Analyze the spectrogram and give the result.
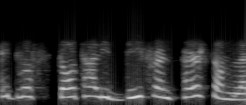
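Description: A woman with a Polish accent talks in an animated tone with lively intonation. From Poland. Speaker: life coach. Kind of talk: interview.

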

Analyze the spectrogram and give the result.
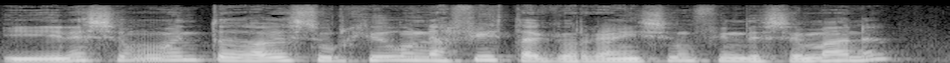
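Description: A man speaks at a very fast pace with a Rioplatense accent. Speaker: swinger party organizer. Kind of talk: interview.

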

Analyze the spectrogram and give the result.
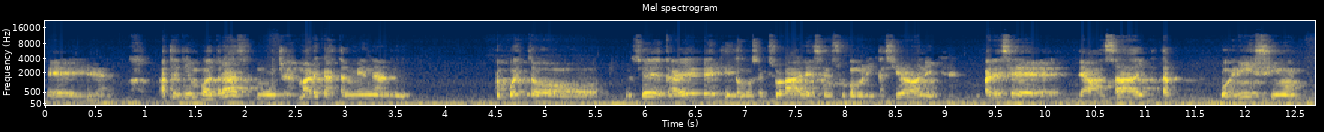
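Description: A man speaks at a very slow pace. Audible room echo and noticeable background noise fill the recording. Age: 30s. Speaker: advertising professional. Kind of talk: interview.

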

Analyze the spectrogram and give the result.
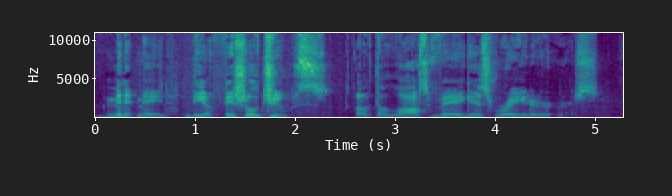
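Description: Talking at a fairly slow pace, a man puts on a character voice. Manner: put-on.

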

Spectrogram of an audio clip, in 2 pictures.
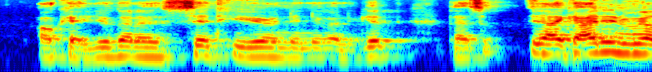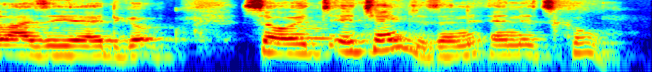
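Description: A dark, mellow tone at a fairly quick pace with ordinary pitch variation. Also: man, fairly high pitch for a man. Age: 50s. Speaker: lighting director and nonprofit founder. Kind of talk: casual interview.

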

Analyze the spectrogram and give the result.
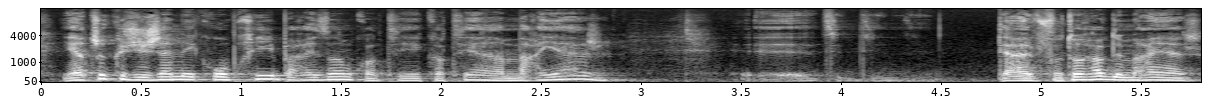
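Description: Somewhat breathy and fairly quick, a man's voice shows ordinary pitch variation. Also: medium pitch for a man. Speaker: photographer. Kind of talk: casual interview chat. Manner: animated, enthusiastic.

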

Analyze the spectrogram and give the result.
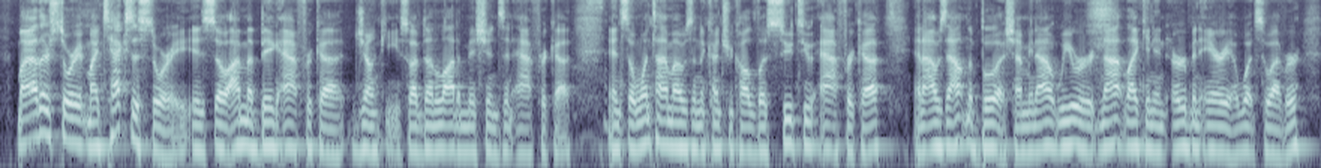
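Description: A man's medium-pitched voice at a very fast pace and very even loudness, with music in the background. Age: 40s. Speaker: podcast host and pastor. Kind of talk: casual interview. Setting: podcast interview. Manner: animated.

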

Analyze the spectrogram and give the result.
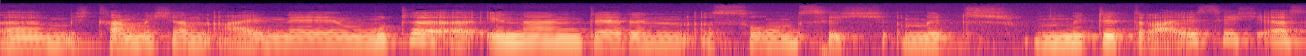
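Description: A woman's voice with noticeable background noise. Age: 60s. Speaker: mother of queer child, parent group member. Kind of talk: interview.

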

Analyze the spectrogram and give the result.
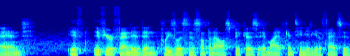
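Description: This is a man's voice. His pace is fairly quick. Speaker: podcast host. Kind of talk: solo motivational monologue. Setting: speaking into a mic alone. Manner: halting, many repetitions; extemporaneous, off the cuff.

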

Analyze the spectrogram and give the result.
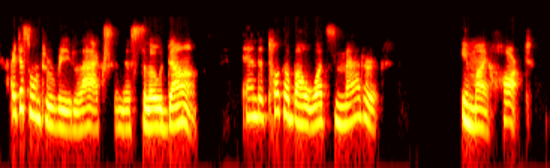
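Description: A woman of medium pitch with a Chinese accent, very slow pace, lively intonation and long, frequent pauses. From China. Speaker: comedian and public speaker. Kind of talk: casual conversation.

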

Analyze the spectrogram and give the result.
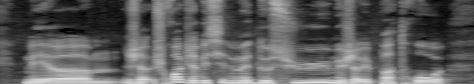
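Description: A man speaks at a fairly quick pace in a fairly high pitch, with ordinary pitch variation and a dark, mellow tone. The recording is very clean, with a silent background. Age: 30s. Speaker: podcast co-host, dating coach. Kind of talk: casual chat. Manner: animated.

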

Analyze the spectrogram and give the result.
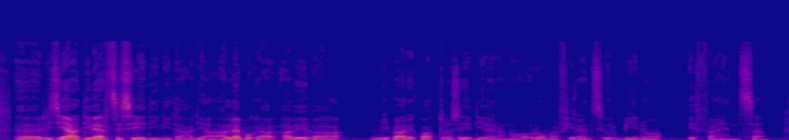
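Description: Using an ordinary speaking voice, a man with a fairly low pitch talks at a moderate pace with fairly even intonation and big swings in loudness. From Rome, Italy. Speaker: comic artist and illustrator. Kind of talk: casual interview chat.

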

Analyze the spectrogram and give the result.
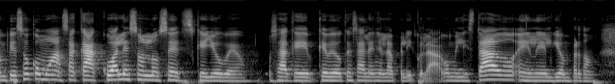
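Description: Speaking at a fairly quick pace, a woman has a bright, sharp tone and lively intonation. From Dominican Republic. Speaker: production designer. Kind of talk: casual interview.

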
